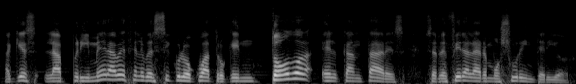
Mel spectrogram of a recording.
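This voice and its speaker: A man preaching a sermon, swinging between emphatic exclamations and quiet, low drops. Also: lively intonation, a little fast, no room sound.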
